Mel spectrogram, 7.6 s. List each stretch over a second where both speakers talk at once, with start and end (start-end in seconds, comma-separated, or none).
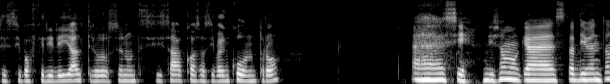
none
